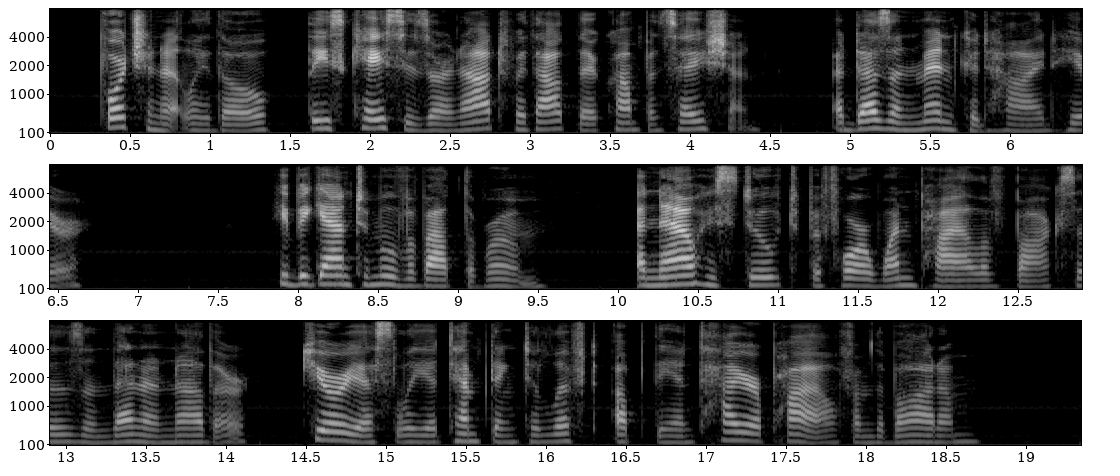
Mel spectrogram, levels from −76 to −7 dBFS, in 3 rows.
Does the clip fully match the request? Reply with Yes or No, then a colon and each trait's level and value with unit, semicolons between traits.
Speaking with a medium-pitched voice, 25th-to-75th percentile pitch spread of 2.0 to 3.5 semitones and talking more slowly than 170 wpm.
Yes: medium, 165 Hz; average, 3.0 semitones; average, 140 wpm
